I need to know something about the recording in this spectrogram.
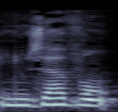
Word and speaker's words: nous avons: Et nous avons en français une règle qui dit que lorsque le S se trouve entre deux voyelles, on le prononce ZE.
